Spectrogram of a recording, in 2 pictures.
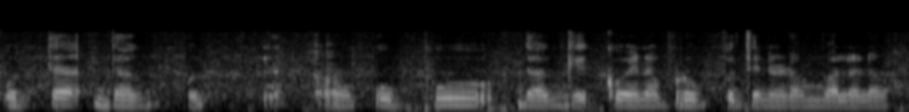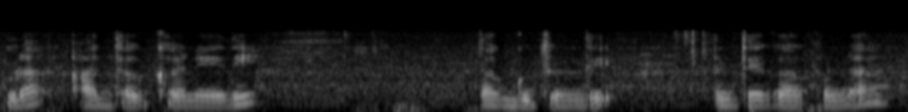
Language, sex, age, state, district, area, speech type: Telugu, female, 18-30, Andhra Pradesh, Kurnool, rural, spontaneous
